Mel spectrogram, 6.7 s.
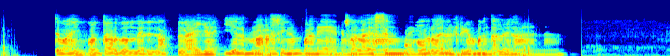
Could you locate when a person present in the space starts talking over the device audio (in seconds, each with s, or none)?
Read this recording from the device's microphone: none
